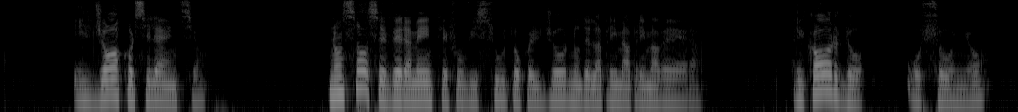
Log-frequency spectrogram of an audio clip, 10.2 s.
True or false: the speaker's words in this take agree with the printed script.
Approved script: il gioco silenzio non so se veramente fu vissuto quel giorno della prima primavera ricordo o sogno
true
